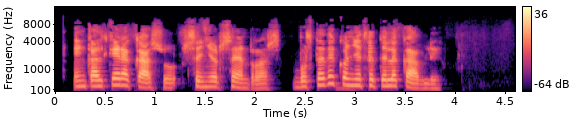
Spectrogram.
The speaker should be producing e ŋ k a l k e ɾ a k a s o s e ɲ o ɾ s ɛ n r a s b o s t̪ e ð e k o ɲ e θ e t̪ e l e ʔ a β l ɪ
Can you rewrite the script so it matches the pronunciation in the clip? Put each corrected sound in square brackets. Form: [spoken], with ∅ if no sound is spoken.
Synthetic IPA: e ŋ k a l k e ɾ a k a s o s e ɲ o ɾ s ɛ n r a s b o s t̪ e ð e k o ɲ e θ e t̪ e l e [k] a β l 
